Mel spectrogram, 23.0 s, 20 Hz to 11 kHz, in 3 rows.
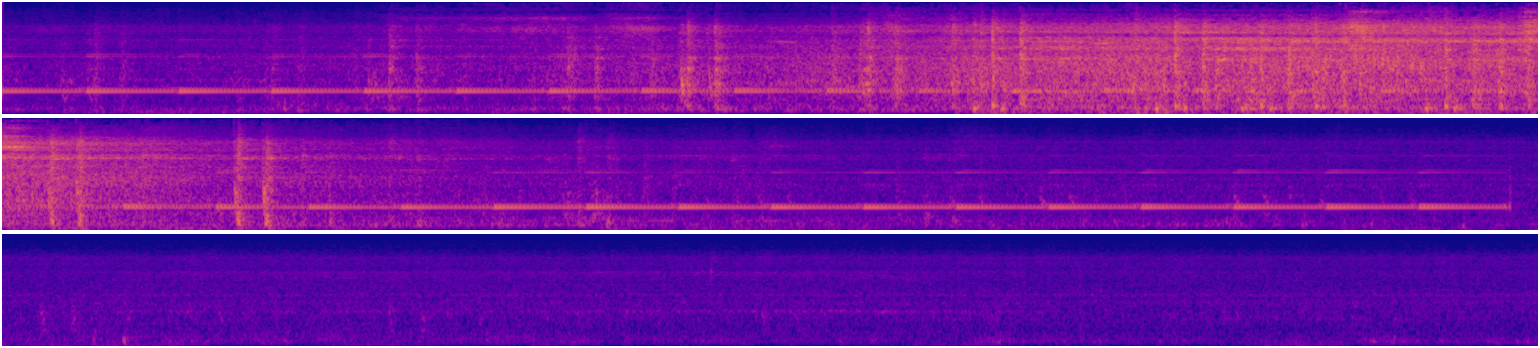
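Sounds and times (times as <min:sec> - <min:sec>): level-crossing warning bell dinging: 0:00.0 - 0:15.3
train wheels clattering over rail joints: 0:01.4 - 0:11.0.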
